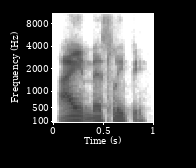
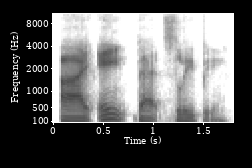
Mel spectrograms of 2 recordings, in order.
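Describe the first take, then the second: First: "I ain't that sleepy" run together, Southern style; quick, slurred-together Southern dialect; Southern accent. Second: "I ain't that sleepy" slowed down, each word separate; careful pronunciation. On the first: Teacher shows how it really sounded, connected Southern accent. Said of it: "it sounded like". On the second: Teacher breaks down "I ain't that sleepy" for learners, slow and separated. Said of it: "but the way I said it was". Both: Shown as a demonstration.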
